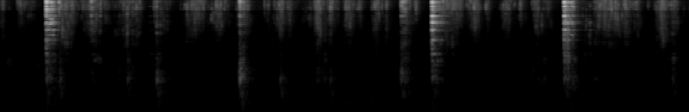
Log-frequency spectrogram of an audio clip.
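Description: A metal fork stirring ground pork in a bowl, clinking and scraping against the bowl in irregular strokes. The sharpest clinks come about half a second in, at three seconds, twice around five seconds and near seven seconds.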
